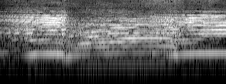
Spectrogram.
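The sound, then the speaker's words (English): Prize cattle moo in the cattle tent of a large farm show, a single loud, long, low bovine call that wavers slightly in pitch as it is drawn out, heard alone without talk. “In the cattle tent, Graham Powell is pampering his prize cows”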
